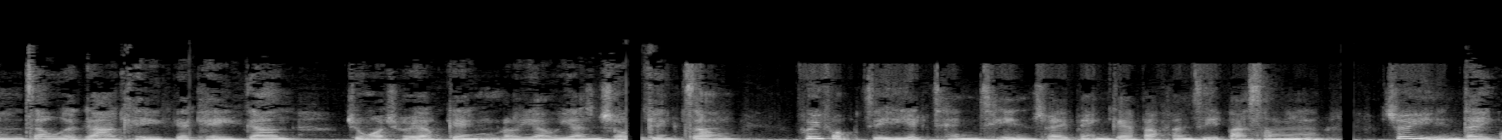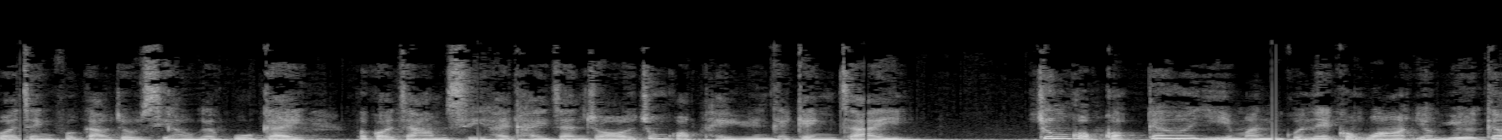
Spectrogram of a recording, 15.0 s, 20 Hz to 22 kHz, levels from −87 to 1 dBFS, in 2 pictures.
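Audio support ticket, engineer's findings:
Dropouts: hard cuts to digital silence with no fade. Tick at 0.96 s. Audible holes at 3.14–3.22 s (80 ms) and 6.71–6.78 s (66 ms). Short pops at 7.62–7.64 s, 9.91 s, 11.84–11.86 s, 13.88–13.90 s. Cause: block of digital silence. Likely output buffer not filled in time, so zeros were written instead of samples, with no fade in or out.

Quality step: sudden dull stretch at 3.34–7.34 s, with nothing above 12.3 kHz and more codec artefacts. No gap at either transition. Cause: adaptive stream at a lower bitrate. The connection slowed and the player switched to a cheaper rendition, which points to a drop from around 64 to 16 kbit/s Opus, then switched back once throughput recovered.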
